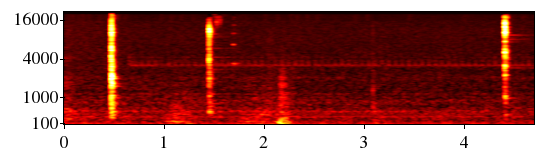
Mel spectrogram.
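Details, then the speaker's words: Pioneer SX-1050 receiver, first power-up on a bulb limiter before restoration: one quiet click as the soft-start relay shunts out the resistor, then a second click as the protection relay engages; normal relay clicks, no shorts, panel lamps on. "you're going to hear one quiet click which is the the first relay that shunts out that resistor and then the second click that you hear is the protection circuit saying everything's okay"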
